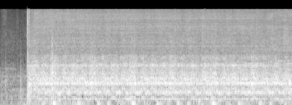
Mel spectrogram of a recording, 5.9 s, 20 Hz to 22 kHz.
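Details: Abandoned 1959 Edsel Corsair Ford V8, parked 40+ years, after new points: starter cranks steadily at about three to four turns a second but engine never catches; spark suspected weak, plug found less wet than it should be despite fuel poured in intake, intake passages possibly blocked.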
